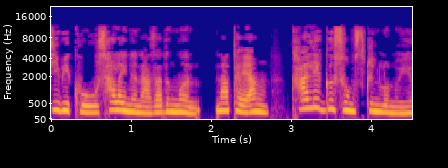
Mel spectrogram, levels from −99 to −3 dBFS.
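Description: Speech running throughout with AAC compression damage, likely from a low-bitrate encode near 32 kbps: the spectrogram stops abruptly at about 11.5 kHz, with dull, smeared, fizzy sibilants.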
